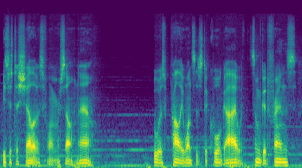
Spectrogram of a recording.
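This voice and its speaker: A man with a very deep, gravelly voice giving casual, slangy reaction commentary as a streamer. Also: normal speed, faint music behind. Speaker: streamer playing a visual novel. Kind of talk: casual reaction commentary between read-aloud passages.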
